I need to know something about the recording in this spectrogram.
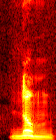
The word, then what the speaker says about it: numb: We are numb, but without the B, which amusingly is still pronounced numb.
